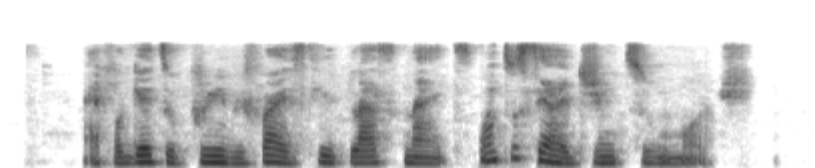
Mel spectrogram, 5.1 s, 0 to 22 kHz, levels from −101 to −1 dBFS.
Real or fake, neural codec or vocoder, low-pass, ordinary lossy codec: real; none; 7.2 kHz; none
